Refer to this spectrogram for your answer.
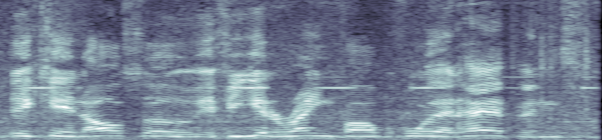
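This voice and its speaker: In a Tennessee accent, a man talks with lively intonation. Noticeable background noise and audible room echo fill the recording. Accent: US Southern (Tennessee). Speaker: farmer. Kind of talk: casual vlog narration. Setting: in a tractor. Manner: halting.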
